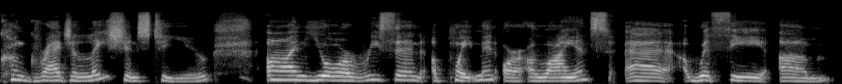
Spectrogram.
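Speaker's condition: No condition

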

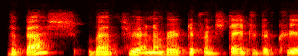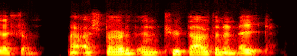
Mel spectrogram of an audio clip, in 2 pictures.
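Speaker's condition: Deafness with speech impediment; born deaf, years of speech therapy, English not familiar, cannot really hear voices in interviews; speech shaped by years of speech therapy; some words difficult to say, must adjust tongue to speak properly

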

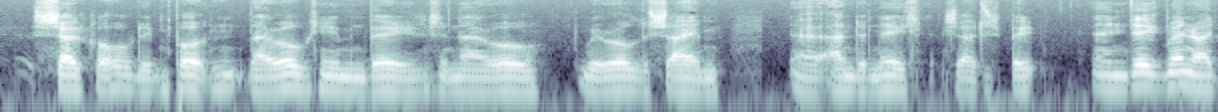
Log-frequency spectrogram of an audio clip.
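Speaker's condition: Tongue cancer; aggressive tongue cancer

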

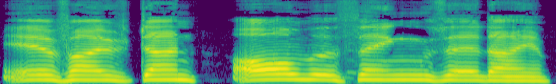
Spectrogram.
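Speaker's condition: Parkinson's disease; Parkinson's disease diagnosed at age 35, on several Parkinson's medications; Parkinson's affects speech, trouble pronouncing medication names

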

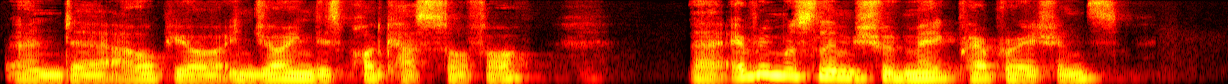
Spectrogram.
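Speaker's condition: No condition

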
